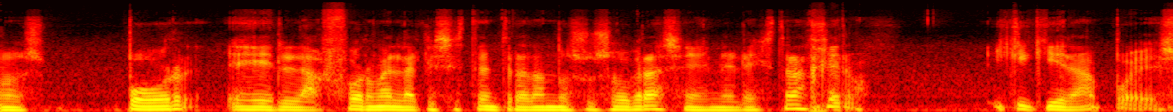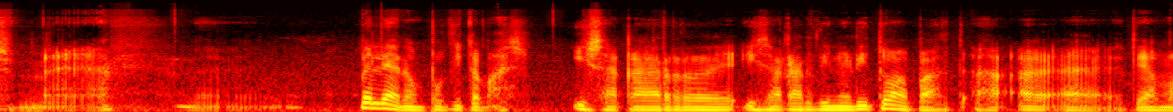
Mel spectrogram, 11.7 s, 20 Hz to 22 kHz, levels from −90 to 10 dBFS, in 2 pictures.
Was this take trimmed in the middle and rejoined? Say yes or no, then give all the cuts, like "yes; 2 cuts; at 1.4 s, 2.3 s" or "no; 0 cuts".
yes; 1 cut; at 8.7 s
